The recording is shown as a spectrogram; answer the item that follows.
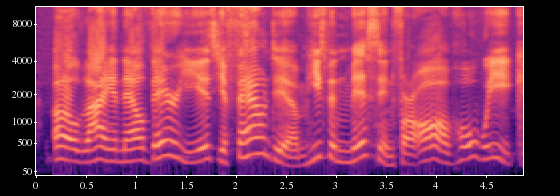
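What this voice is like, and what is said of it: Southern belle style impression. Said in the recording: “Why did you turn Michael Jackson into a Southern Belle? ... I don't do a good MJ”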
